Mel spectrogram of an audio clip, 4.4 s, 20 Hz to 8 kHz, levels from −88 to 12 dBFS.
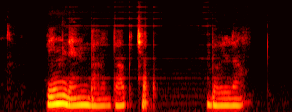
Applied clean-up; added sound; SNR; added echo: neural separator model SepFormer DNS4.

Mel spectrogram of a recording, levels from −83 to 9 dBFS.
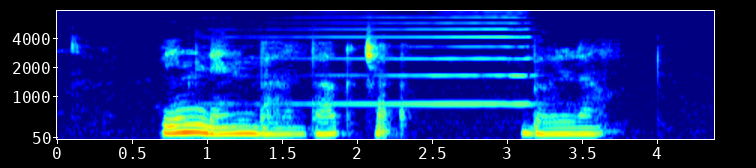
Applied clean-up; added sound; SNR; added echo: none; Bowed string instrument; 19 dB; none.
